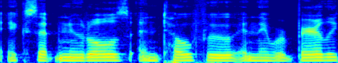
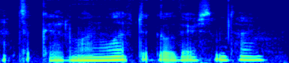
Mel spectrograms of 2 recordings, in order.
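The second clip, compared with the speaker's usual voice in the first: hushed unvoiced aside; whisper; 12 dB quieter, faster than usual. Real, not acted. Friend quietly recommending a restaurant, whispered. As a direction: whisper it like a secret tip.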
